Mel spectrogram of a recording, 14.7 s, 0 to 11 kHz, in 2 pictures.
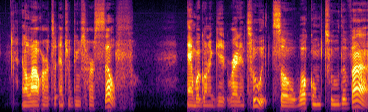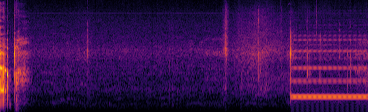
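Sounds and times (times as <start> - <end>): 
speech: 0.4 - 2.7, 3.8 - 7.8
phone dialing beeps: 13.2 - 14.7.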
